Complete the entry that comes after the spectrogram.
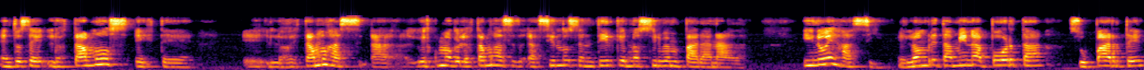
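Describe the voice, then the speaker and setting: A woman's fairly high pitch in an ordinary speaking voice, at a fairly slow pace with ordinary pitch variation. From Argentina, Santa Fe. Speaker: artist and mother. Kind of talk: interview conversation. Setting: remote call.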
